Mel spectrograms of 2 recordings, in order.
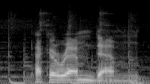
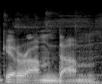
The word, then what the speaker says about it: pakiramdam: Pakiramdam. Pakaramdam. No, you said it correct. Pakaramdam. No, you said it right for the first time. Pakiramdam. There you go.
